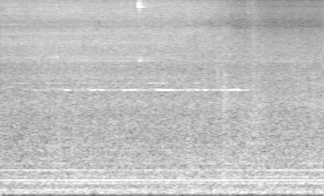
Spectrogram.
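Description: Steady low rumble and hum of a diesel-hauled express train standing at the station platform, with its engine running.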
